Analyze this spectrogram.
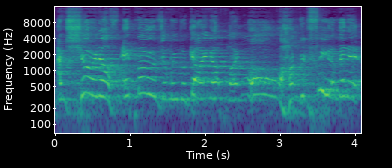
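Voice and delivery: very high, excited marvelling; hammed-up wonder, pitched right up; mock amazement. Acted amazement at slow climb.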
